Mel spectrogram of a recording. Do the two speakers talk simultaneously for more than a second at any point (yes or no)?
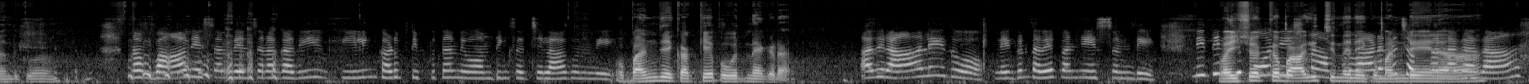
yes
